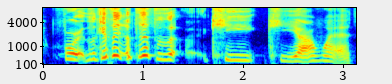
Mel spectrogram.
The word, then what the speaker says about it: Kiawe: But instead of doing something for, look at this is Kiawe, that's how you pronounce it, twin, / lighthearted / silly, Kiawe.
